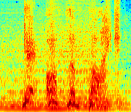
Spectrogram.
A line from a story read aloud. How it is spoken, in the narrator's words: bellowed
